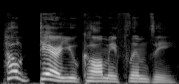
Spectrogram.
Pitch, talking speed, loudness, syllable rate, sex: 160 Hz, 200 wpm, -18 LUFS, 4.2 syllables/s, male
